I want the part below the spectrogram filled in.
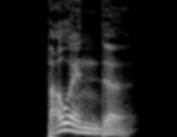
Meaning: strong dative masculine/neuter singular of bauend
- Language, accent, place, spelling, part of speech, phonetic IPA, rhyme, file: German, Germany, Berlin, bauendem, adjective, [ˈbaʊ̯əndəm], -aʊ̯əndəm, De-bauendem.ogg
